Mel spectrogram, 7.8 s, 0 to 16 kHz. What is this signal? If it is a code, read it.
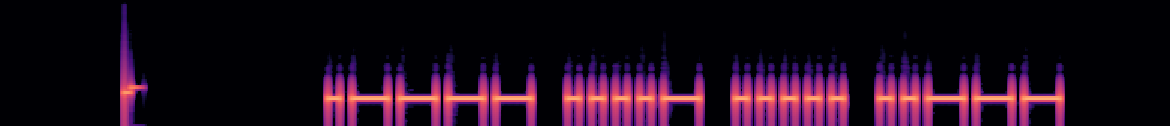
Morse code, heard as a keyed tone, about 15 wpm, 700 Hz. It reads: 1452
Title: Numbers - Contest Style - 4-Digit 15wpm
